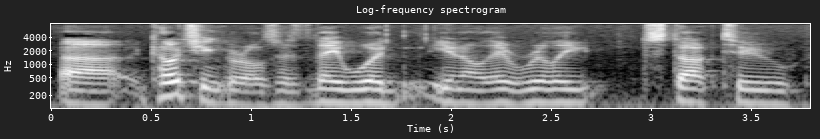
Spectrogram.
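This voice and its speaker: A man's voice: mid-range voice, steady tone, moderate pace, slight background noise. A middle-aged man speaking as an athletic director hosting a local sports interview show. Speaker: host, high school athletic director.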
